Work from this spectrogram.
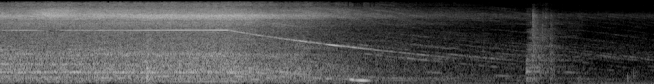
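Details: Filthy Dyson DC01 Breakthrough limited edition, 1000 W motor, unused 15–20 years: strong, steady high whine with rushing air, then a smooth wind-down after switch-off. Healthy motor, no problems found.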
